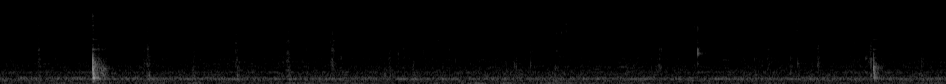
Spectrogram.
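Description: Quiet chewing with small clicks of a metal fork against a china plate. A sharper clink about a second in and another near the end.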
